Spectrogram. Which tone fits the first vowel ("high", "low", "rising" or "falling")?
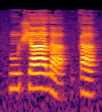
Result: high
